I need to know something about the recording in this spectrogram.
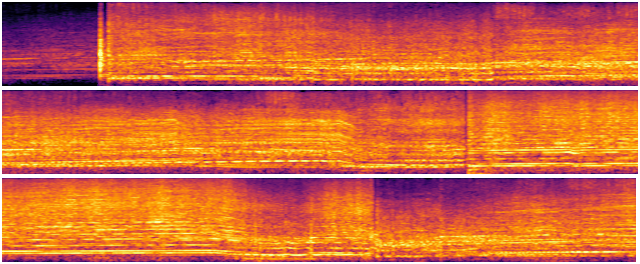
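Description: Racing car engines whine and roar, shifting pitch as they rev up and down.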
